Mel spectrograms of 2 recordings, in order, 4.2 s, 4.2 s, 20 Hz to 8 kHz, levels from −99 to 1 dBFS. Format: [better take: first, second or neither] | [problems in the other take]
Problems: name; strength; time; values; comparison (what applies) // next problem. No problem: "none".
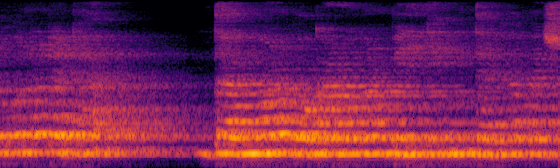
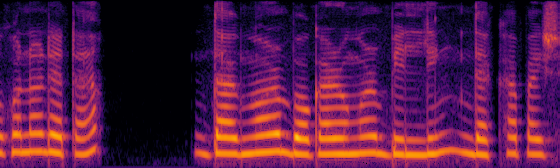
second | room echo; dies away in 1.9 s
